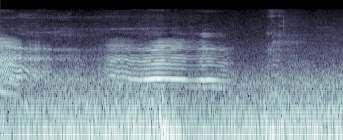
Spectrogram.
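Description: A young girl laughs and squeals.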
